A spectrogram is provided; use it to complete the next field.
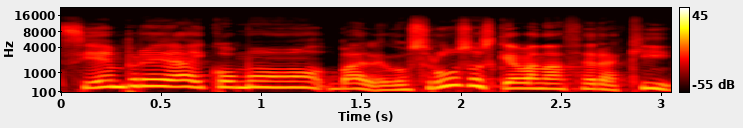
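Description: On a very clean recording with a silent background, a woman with a Russian accent speaks in a dark, mellow tone with lively intonation. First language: Russian (speaking Spanish). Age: 30s. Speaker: movement teacher. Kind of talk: casual chat.

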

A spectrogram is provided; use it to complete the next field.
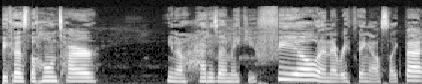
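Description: A woman with an ordinary speaking voice talks at a moderate pace and medium pitch with ordinary pitch variation, recorded very cleanly over a silent background with a dry, close sound and no echo. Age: 30s. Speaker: podcast host. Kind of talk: casual monologue.

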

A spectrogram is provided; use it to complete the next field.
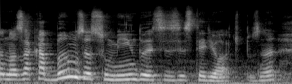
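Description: Amid noticeable background noise and audible room echo, a woman speaks fairly slowly. Her fairly high voice has lively intonation. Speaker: business school professor. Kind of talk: interview conversation.

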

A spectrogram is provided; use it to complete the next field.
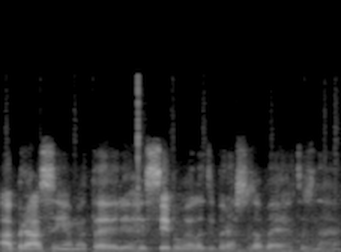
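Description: The speaker is a woman, and noticeable background noise can be heard. Her voice carries audible room echo. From Northeast Brazil, Natal (Rio Grande do Norte). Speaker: university teaching assistant. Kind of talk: recorded self-introduction to students.

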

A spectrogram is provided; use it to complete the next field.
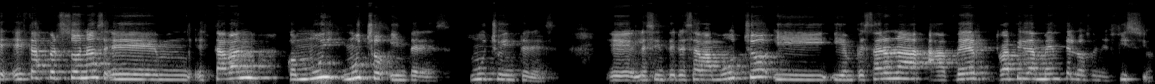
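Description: Someone with a Chilean accent speaks at a very slow pace with hardly any pauses, using a bright, sharp tone and ordinary pitch variation. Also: woman, high pitch for a woman. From Chile (Santiago). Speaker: dancer and dance therapist. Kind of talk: interview conversation. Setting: video call.

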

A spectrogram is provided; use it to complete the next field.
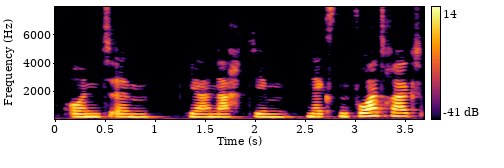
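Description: A very clean recording with a silent background, the intonation monotone and flat. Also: woman. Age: 30s. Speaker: public relations officer. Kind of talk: podcast discussion.

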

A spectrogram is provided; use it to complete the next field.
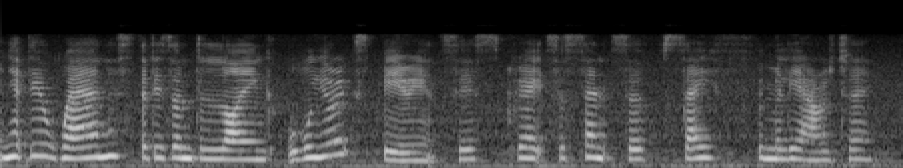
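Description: In a British accent, a woman talks at a moderate pace with a fairly high pitch. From UK. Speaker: podcast host and breast cancer survivor. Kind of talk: solo podcast monologue. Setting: home office with fan noise. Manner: animated, upbeat, chatty.

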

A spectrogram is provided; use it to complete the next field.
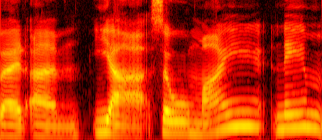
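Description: Speaking in an American accent, a woman with a medium pitch swings very widely in pitch on a very clean recording with a silent background. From US, Taiwanese American family. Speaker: podcast co-host. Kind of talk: casual chat; podcast promo read.

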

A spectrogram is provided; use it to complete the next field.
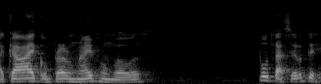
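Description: The speaker has a Guatemalan accent and keeps a moderate pace. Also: man. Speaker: podcast co-host. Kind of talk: casual chat.

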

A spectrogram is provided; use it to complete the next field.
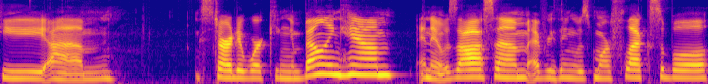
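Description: A woman with an American accent speaks in an ordinary speaking voice at a moderate pace, her fairly high pitch showing ordinary variation, on a very clean recording with a silent background. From Washington State, US Pacific Northwest. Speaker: podcast guest, mother. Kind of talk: casual chat.

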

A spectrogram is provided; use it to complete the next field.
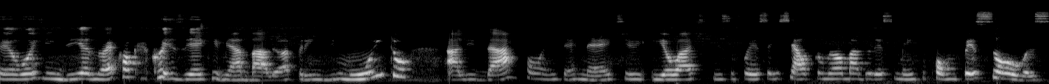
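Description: A woman's high-pitched voice at a moderate pace, with ordinary pitch variation, big swings in loudness and hardly any pauses. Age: 30s. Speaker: beauty and fashion influencer, entrepreneur. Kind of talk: interview conversation.

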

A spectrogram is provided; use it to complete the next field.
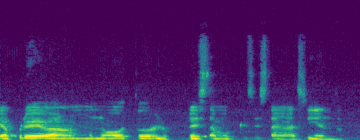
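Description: With a Salvadoran accent, a man speaks at medium pitch and a fairly slow pace. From El Salvador. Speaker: student. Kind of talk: casual chat. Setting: call.

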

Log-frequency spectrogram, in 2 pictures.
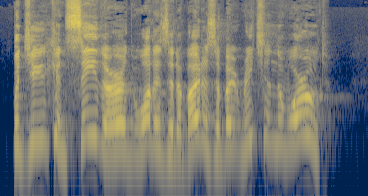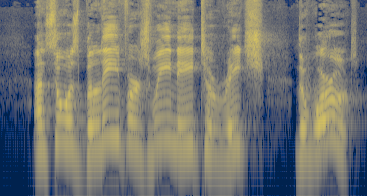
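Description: A man's extremely high-pitched voice in a Northern Irish accent at a moderate pace. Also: ordinary pitch variation. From Northern Ireland. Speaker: preacher. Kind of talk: sermon.

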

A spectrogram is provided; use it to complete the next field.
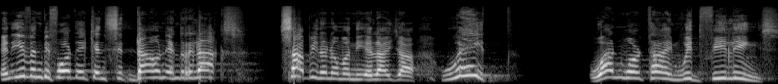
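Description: A man's extremely high-pitched voice, lively intonation, fairly slow pace. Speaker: pastor. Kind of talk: sermon. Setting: online worship service. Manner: fervent, declamatory preaching, rising emphasis.

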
